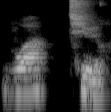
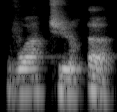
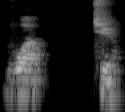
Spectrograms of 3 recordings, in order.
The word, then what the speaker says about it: voiture: See, I'm just doing 2 syllables, voiture, and not 3, voiture, doesn't work. Voiture.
